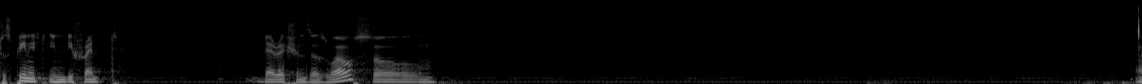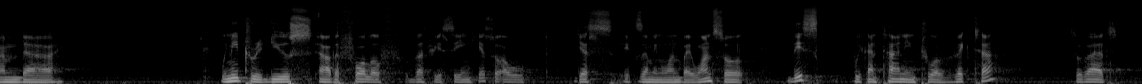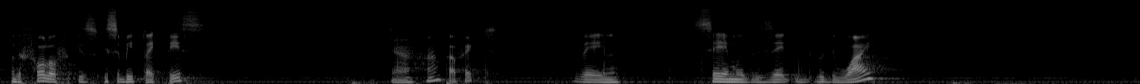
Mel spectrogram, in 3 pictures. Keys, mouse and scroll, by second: 0.4 g, 3.6 click, 4.2 g, 7.0 click, 7.8-16.0 right drag, 8.7 space, 11.1 Escape, 16.0-16.7 drag, 18.8 click, 19.5 click, 21.0 v, 21.6 click, 22.6 g, 23.8 click, 24.4 space, 26.3 space, 28.3 click, 30.6 click, 30.9 click, 33.6 click.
